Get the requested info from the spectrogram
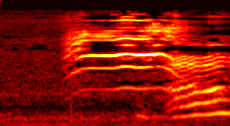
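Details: Kitten giving a single drawn-out meow, clear and high, holding steady then sliding down and rising again toward the end; quiet room, no other sounds.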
